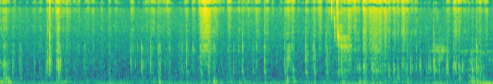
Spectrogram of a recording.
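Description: Very faint scratching of a pen writing on notebook paper, in short irregular strokes with a few light ticks.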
